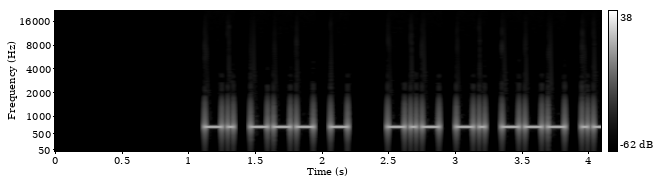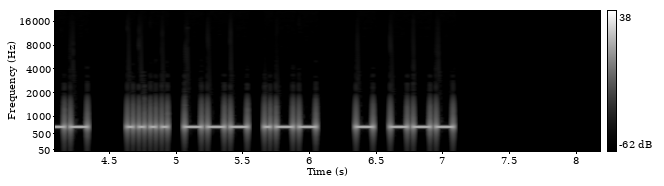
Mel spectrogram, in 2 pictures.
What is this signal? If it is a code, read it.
Morse code, heard as a keyed tone, about 28 wpm, 700 Hz. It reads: NOT KNOW HOW TO
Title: Sets of 4 Words 28wpm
